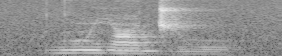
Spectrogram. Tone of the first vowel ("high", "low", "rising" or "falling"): high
